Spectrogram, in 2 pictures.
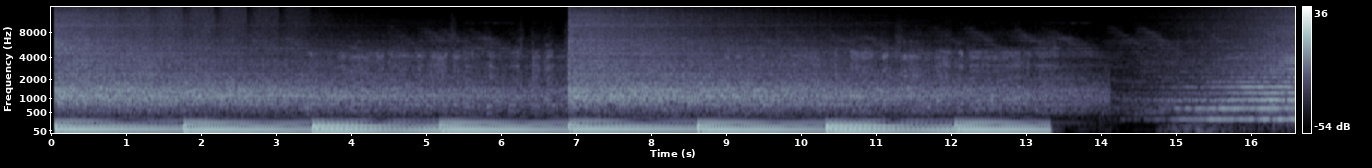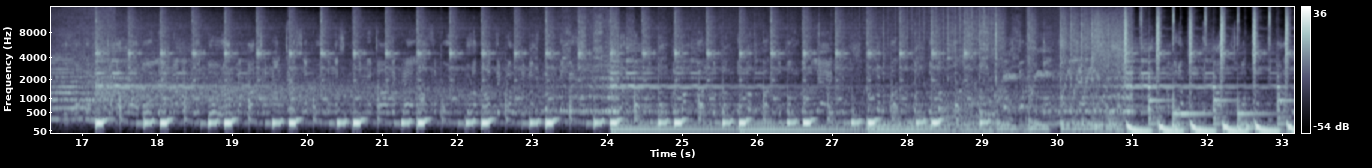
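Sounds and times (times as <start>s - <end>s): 
hard bass remix music: 0.0s - 13.4s, 16.8s - 33.1s.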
